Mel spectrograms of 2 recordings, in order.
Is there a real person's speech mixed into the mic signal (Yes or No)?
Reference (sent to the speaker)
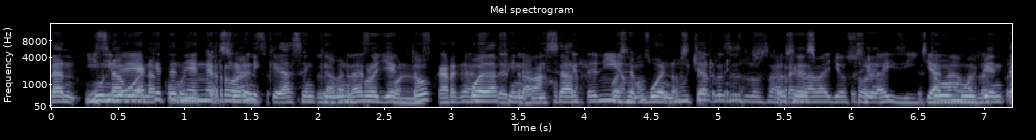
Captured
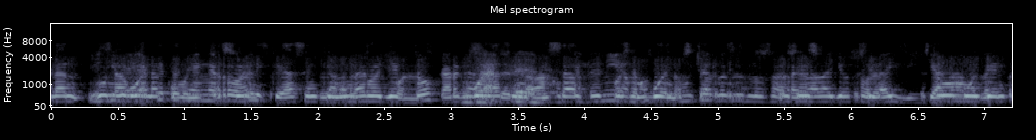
Yes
